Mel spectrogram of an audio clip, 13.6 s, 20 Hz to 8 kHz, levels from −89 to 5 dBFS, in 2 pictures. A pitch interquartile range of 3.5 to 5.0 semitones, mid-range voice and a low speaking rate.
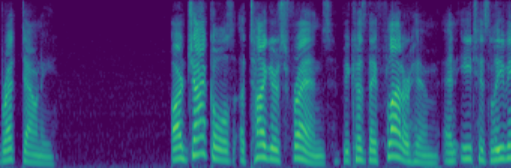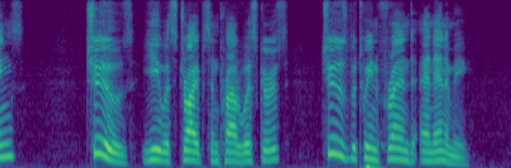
Yes: average, 4.2 semitones; medium, 170 Hz; slow, 120 wpm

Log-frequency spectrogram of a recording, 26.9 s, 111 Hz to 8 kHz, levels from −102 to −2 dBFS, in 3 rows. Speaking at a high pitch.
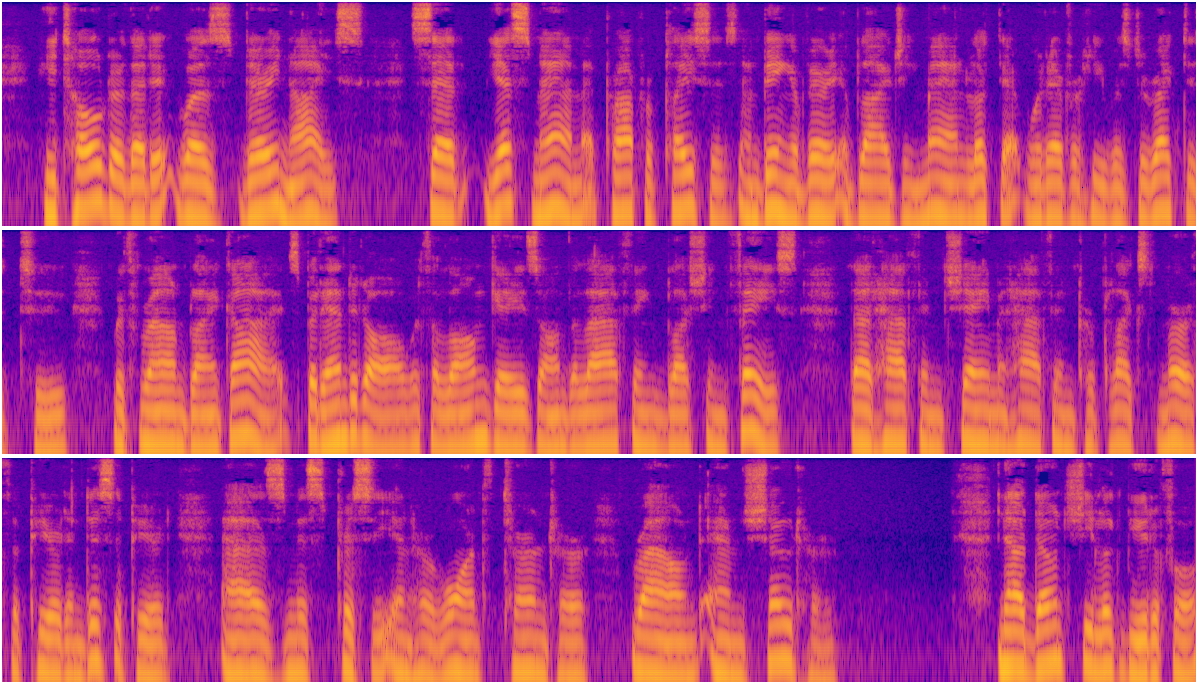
No: low, 125 Hz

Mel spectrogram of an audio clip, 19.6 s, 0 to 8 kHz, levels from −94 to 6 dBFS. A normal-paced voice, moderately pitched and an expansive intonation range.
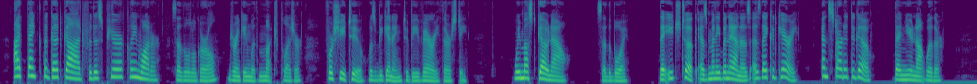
Yes: average, 160 wpm; medium, 165 Hz; wide, 8.1 semitones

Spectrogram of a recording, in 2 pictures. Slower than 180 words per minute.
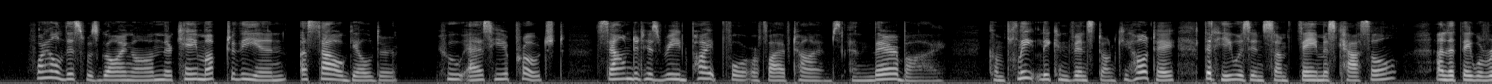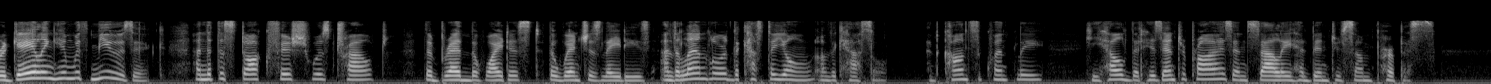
Yes: average, 165 wpm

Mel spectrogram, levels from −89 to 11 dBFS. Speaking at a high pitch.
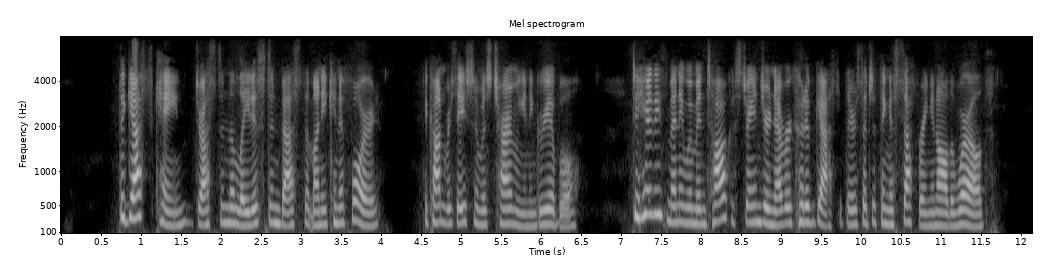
Yes: high, 225 Hz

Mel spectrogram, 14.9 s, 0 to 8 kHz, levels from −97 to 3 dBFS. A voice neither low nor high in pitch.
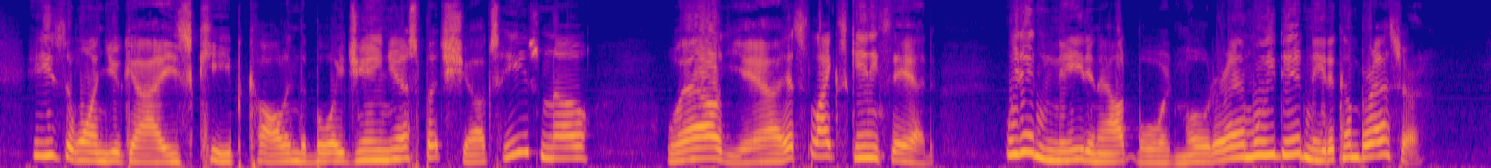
Yes: medium, 165 Hz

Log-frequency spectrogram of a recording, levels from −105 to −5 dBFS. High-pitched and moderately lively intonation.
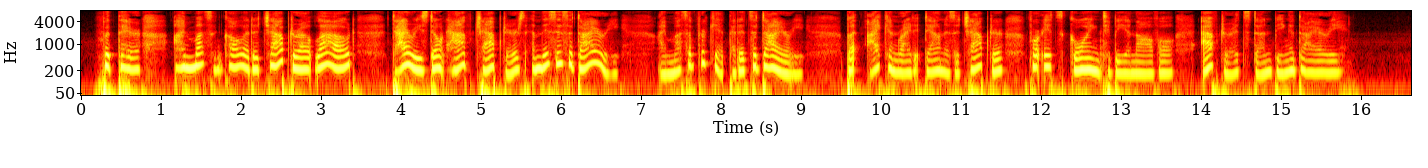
No: high, 220 Hz; wide, 5.7 semitones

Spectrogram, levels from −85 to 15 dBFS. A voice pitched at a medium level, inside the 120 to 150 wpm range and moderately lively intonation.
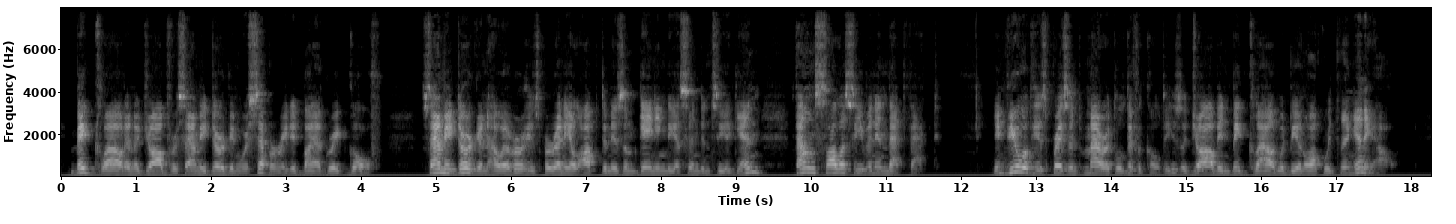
No: medium, 155 Hz; average, 160 wpm; average, 3.3 semitones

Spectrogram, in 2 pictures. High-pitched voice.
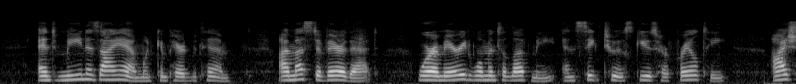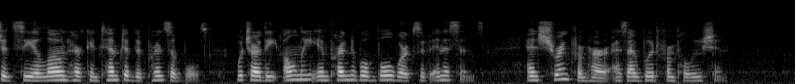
Yes: high, 195 Hz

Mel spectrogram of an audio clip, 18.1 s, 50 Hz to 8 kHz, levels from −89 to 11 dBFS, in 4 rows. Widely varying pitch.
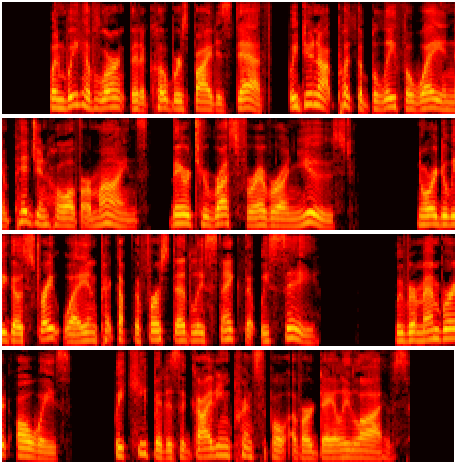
No: average, 4.0 semitones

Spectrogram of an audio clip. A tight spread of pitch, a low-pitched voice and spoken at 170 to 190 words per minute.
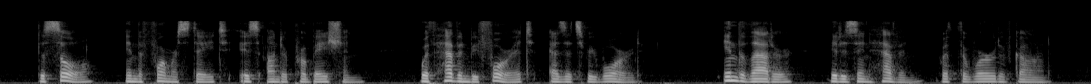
No: narrow, 2.3 semitones; low, 125 Hz; average, 160 wpm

